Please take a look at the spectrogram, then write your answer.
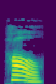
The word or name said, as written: holle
